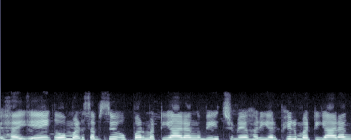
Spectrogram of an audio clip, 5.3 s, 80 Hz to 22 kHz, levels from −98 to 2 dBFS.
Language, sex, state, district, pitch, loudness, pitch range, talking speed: Bajjika, female, Bihar, Vaishali, 275 Hz, -14 LUFS, 245-280 Hz, 160 wpm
